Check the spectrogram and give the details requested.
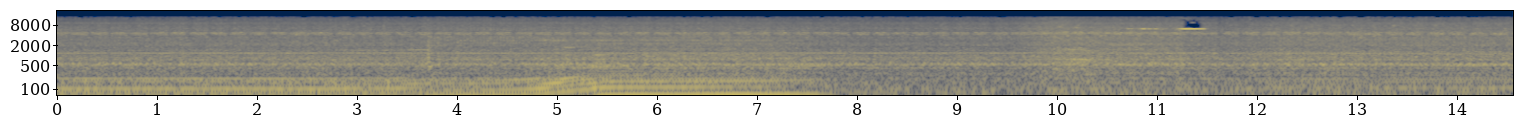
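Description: Dubbed car-engine sound effect running steadily, revving up about five seconds in and running louder for a couple of seconds, then dropping away to a quieter steady background.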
